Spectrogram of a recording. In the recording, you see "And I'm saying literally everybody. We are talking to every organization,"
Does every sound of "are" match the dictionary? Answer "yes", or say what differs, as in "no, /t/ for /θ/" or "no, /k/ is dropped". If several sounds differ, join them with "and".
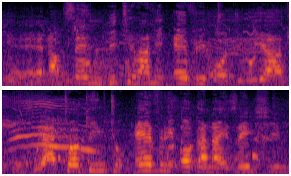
no, /w/ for /ɹ/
